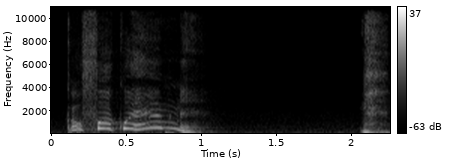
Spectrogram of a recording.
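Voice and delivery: high, incredulous mock rant; a hammed-up voice for a fed-up friend telling you to go; mock angry outburst. To a friend who defends the violator, a high mock angry outburst.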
